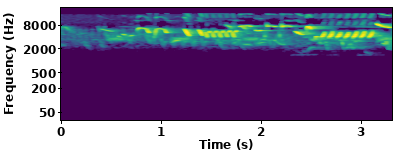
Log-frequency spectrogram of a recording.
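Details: Mating song of a Eurasian wren (Troglodytes troglodytes) in a wild spring forest: starting after a brief hush, a continuous torrent of high warbled notes with two quick rattling trills, loud and penetrating.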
